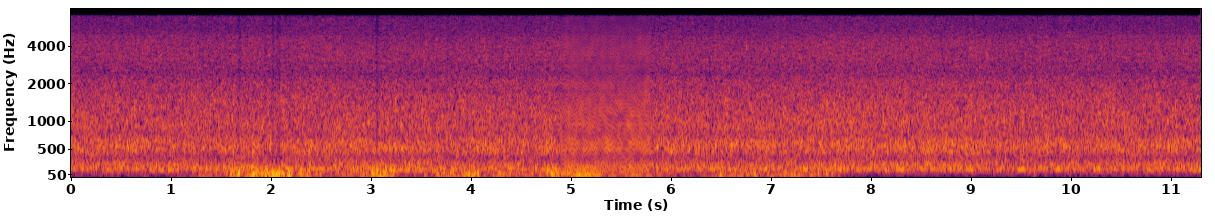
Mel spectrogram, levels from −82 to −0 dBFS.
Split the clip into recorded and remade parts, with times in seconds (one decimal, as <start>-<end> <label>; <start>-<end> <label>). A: 0.0-4.9 recorded; 4.9-5.8 remade; 5.8-11.3 recorded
